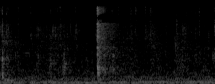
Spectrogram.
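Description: Quiet room tone with a low hum and one short, sharp click about a second in.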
